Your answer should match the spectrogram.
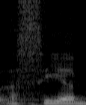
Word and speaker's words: Asiya: In Iran, excuse me, in uh, Pakistan today, there is a lady named Asiya Bibi. You'll see her in just a minute. Her name looks like Asia, but it's pronounced Asiya.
